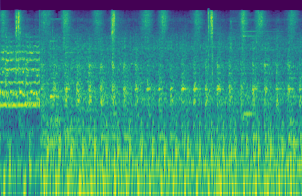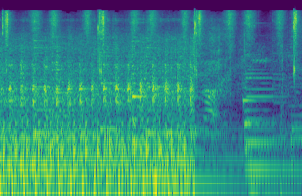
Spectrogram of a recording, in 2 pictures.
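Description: Motorcycle engine running, starting about half a second in and stopping abruptly about a second before the end, with music playing underneath.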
